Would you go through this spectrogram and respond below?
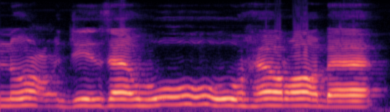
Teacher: آخر میں 2 زبر کی تنوین ہے، 2 زبر کی تنوین میں جب وقف کرتے ہیں تو ایک زبر بن جاتا ہے۔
